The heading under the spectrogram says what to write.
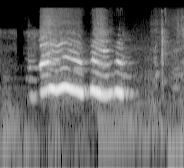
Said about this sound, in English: Not the tactical whistle? That's the tactical whistle. The tactical slide whistle? Check.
